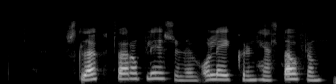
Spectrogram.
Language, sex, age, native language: Icelandic, female, 20-29, Icelandic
